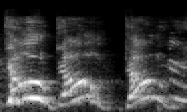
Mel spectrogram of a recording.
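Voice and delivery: very high, loud shrieked "don't"; shrieking kid. Retold or imitated. Boy shrieks at dad during the sale, high shriek. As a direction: scream it like a kid losing it. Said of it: "I'm like".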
